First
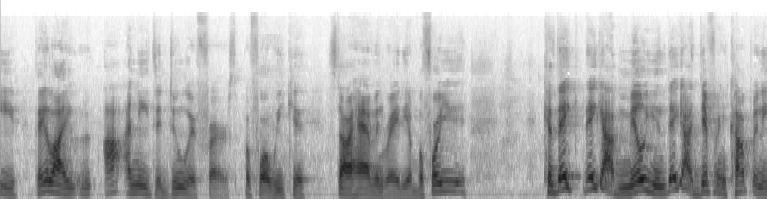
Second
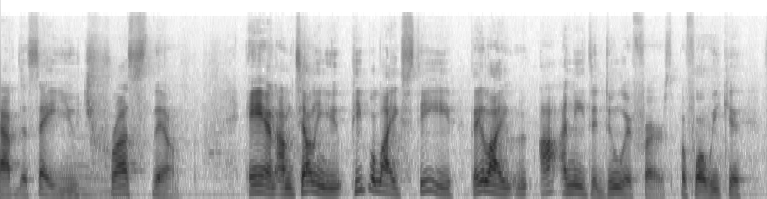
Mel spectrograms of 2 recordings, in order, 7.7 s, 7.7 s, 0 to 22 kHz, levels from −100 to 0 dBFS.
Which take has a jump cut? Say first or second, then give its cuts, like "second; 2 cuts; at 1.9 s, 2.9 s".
first; 1 cut; at 3.8 s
